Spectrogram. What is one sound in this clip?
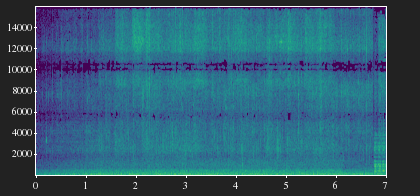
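A magic portal hums with a low, steady drone.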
